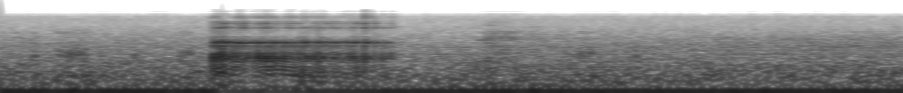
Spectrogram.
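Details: One long, low, throaty voiced burp lasting about a second over a steady engine hum; a belch.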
